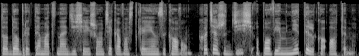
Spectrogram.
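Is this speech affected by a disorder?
No.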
